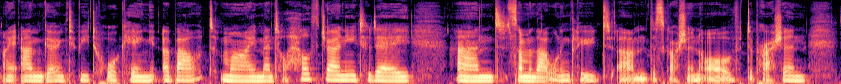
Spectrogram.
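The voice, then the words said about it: Weak, husky, slightly ill voice. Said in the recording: “my voice isn't distractingly bad. I'm starting to get a little bit ill, and also just don't have so much power in my voice ... my voice is a little bit shot ... a little bit of husky intrigue”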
